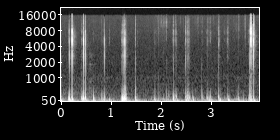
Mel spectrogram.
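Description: Two small, solid sugar-coated jelly fruit-slice candies are held in the fingertips, and one is scratched against the other. Soft, gritty scratching and rubbing sounds come with short, dull low thumps and occasional bright crackly bursts of sugar grit.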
